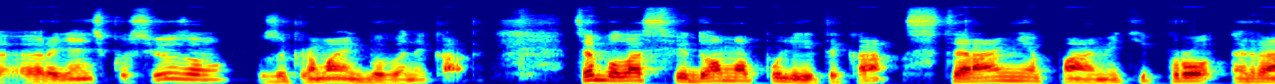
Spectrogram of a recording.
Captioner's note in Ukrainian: сопіння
